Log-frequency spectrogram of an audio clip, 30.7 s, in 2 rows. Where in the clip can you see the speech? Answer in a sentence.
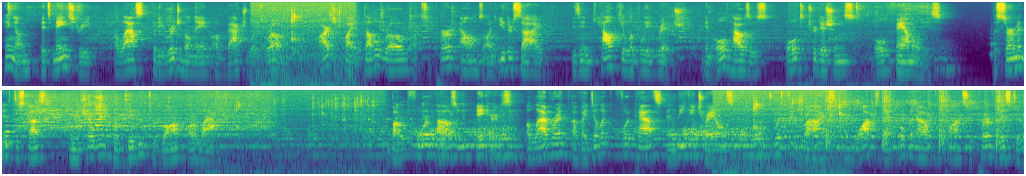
The speech can be heard from 0.0 to 14.1 s, from 14.8 to 18.7 s and from 21.1 to 30.6 s.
